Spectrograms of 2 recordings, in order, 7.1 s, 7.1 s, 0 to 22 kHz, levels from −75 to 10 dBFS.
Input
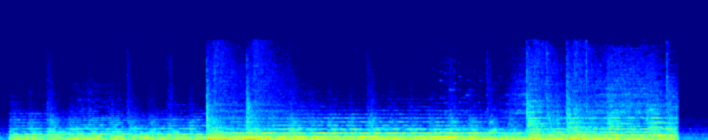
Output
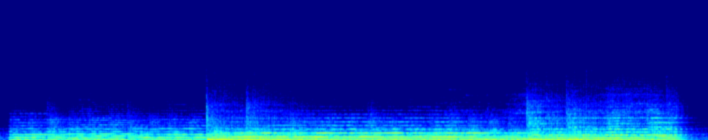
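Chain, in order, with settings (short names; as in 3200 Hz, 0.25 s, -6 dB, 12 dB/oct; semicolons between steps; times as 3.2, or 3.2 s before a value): on a send: flutter echo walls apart 9 m, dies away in 0.48 s; on the sum: tube stage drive 15 dB, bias 0.5; LPF 5400 Hz 12 dB/oct; gain -4.5 dB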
